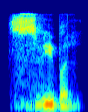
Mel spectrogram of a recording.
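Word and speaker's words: Zwiebel: आगे है स्वीबल। स्वीबल आपको पता ही है, जैसे कि आप पीछे पढ़ चुके हैं अल्फाबेट्स में, Z जो है वो सीन की आवाज देता है जर्मन जुबान में, और S Z की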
